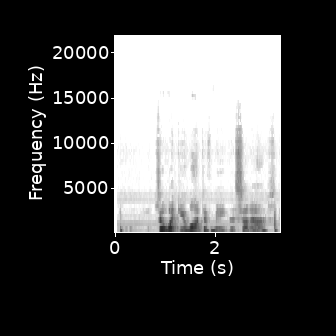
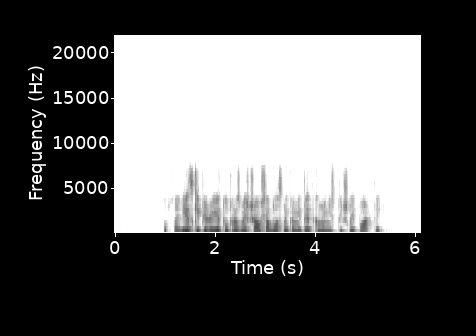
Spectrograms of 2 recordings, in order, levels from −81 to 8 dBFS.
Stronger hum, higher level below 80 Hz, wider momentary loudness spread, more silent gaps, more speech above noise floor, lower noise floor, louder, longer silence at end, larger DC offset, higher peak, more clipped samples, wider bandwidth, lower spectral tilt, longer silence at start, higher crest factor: neither; about the same, -62 dBFS vs -64 dBFS; first, 20 LU vs 16 LU; neither; second, 36 dB vs 57 dB; second, -55 dBFS vs -85 dBFS; first, -18 LUFS vs -28 LUFS; second, 0.1 s vs 0.85 s; neither; first, -2 dBFS vs -10 dBFS; neither; first, 11.5 kHz vs 7.6 kHz; about the same, -6.5 dB/octave vs -5.5 dB/octave; second, 0.1 s vs 0.95 s; about the same, 18 dB vs 20 dB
